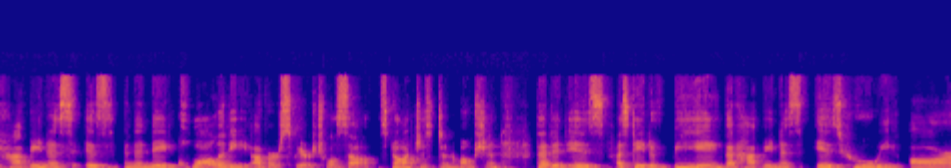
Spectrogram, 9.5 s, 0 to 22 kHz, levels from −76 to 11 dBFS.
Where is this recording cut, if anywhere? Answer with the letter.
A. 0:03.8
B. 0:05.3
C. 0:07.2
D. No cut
A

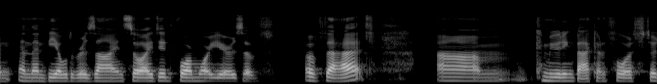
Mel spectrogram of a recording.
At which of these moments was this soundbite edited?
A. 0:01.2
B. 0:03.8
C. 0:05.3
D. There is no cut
C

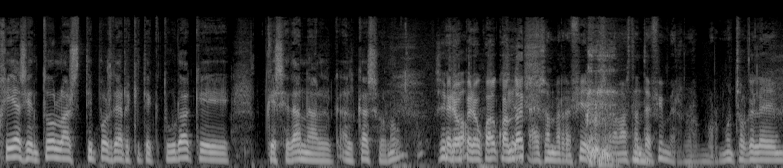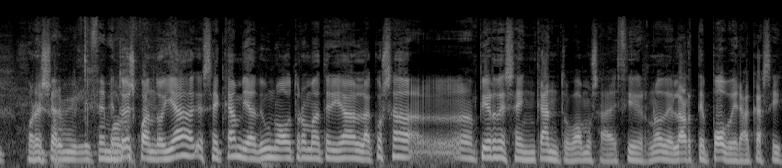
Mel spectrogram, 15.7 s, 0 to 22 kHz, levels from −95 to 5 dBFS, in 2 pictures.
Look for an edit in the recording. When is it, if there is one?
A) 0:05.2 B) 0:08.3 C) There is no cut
A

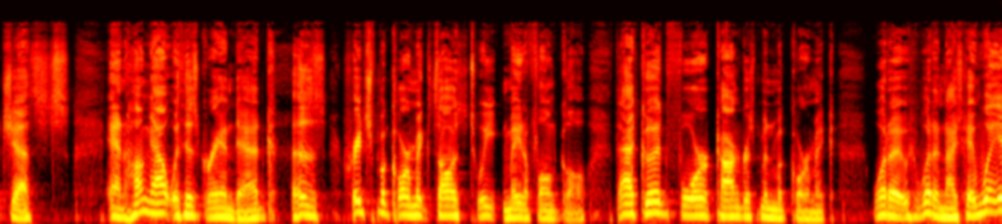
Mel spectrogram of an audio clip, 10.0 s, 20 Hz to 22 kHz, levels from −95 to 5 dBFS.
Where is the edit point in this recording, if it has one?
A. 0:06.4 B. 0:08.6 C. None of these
A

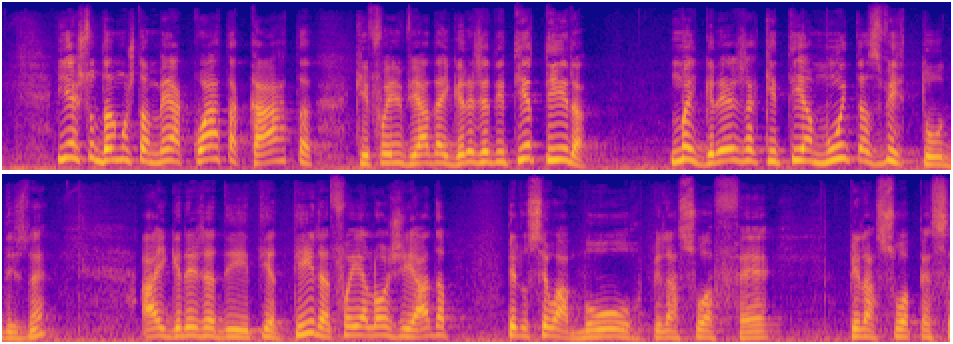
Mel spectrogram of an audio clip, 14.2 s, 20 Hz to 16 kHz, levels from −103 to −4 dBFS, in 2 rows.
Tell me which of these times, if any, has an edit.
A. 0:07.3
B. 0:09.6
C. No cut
B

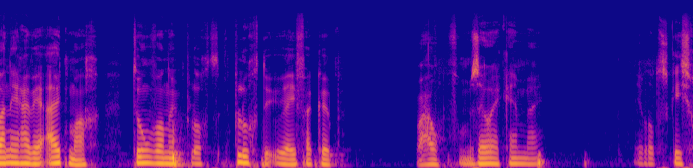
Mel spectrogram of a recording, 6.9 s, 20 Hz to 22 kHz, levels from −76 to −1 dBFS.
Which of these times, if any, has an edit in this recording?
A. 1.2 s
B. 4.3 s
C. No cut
A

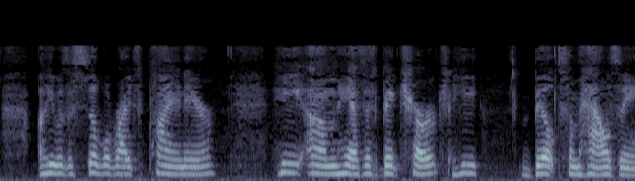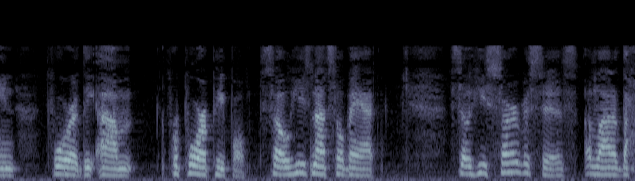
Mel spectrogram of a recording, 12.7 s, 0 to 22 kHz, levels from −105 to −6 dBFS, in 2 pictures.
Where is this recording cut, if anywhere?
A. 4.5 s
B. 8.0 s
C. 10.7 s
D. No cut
A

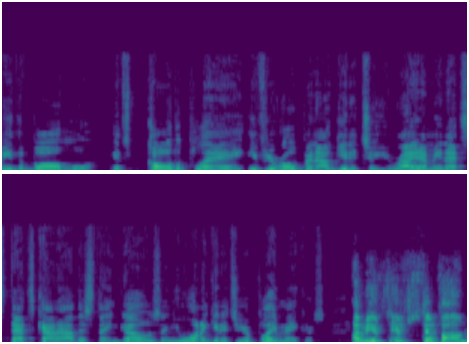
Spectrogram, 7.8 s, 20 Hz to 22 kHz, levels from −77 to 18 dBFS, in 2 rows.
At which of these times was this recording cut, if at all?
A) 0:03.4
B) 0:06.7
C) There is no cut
B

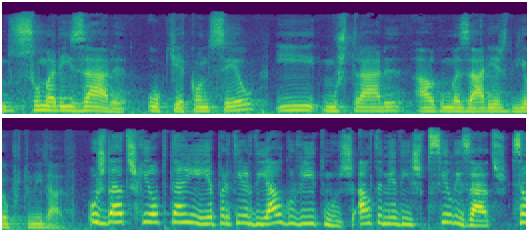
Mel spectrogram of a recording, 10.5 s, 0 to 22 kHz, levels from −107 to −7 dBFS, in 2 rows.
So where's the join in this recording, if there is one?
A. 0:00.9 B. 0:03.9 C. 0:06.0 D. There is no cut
C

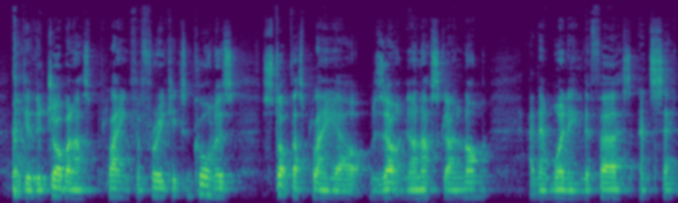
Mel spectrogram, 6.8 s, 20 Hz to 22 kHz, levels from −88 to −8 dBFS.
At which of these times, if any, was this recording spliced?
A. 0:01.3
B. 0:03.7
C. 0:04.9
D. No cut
D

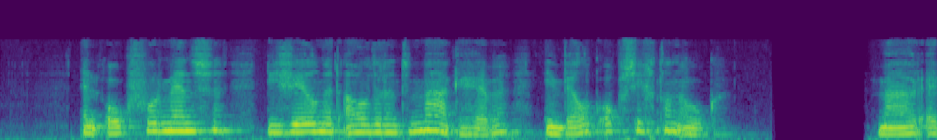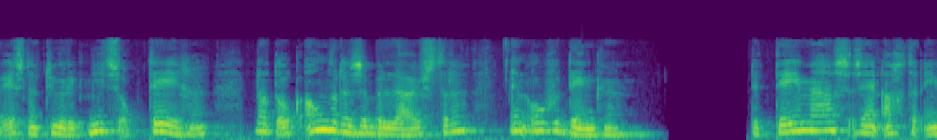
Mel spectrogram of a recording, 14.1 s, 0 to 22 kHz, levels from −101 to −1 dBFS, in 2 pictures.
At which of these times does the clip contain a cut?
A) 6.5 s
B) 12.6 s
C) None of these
B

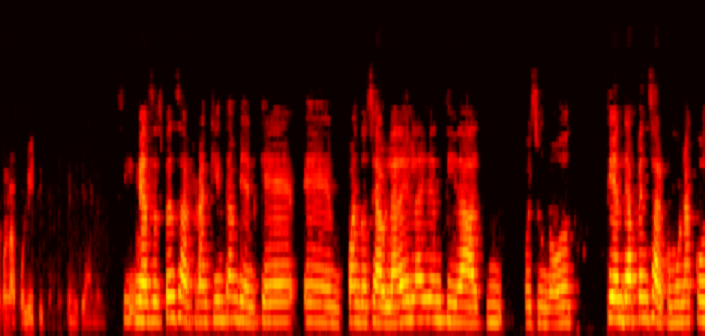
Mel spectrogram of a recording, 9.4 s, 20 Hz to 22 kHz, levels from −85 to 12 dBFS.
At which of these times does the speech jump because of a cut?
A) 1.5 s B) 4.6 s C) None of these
A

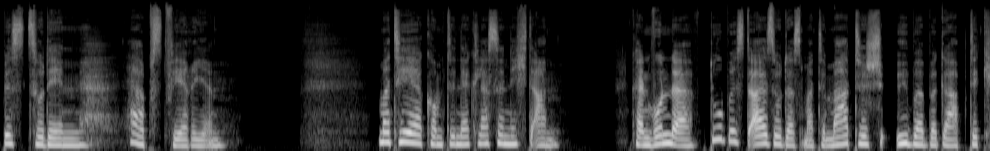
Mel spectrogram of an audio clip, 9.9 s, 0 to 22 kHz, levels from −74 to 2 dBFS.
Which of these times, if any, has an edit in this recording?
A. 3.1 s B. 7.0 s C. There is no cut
B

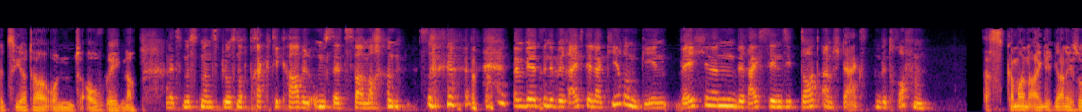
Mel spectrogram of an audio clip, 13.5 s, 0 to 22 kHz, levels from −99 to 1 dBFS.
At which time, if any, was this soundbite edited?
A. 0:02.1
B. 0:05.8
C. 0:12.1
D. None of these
A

